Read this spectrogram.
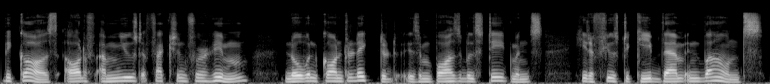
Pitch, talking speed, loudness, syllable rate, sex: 140 Hz, 155 wpm, -17 LUFS, 5.4 syllables/s, male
